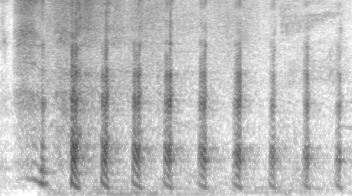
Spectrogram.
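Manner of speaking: a long high giggle; amused at his own habit; laughing. Real, not acted. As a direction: laugh at yourself.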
